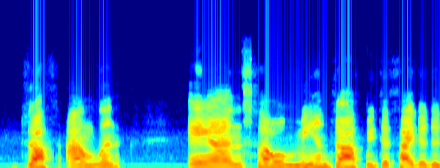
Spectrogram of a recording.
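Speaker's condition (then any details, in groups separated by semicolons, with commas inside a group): Cerebral palsy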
